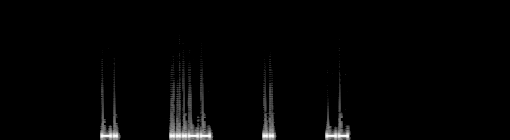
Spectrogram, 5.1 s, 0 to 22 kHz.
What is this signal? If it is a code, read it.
Morse code, heard as a keyed tone, about 41 wpm, spaced as for 14 wpm, 700 Hz. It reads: N3IM
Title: USA Call Signs - 4 Characters - 6x Character Spacing - 40wpm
